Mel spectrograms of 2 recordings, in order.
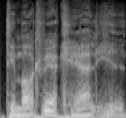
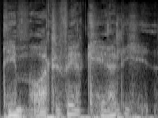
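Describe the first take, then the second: First: Slow, leaning on være, falling; slow and weighty. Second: Drawn out slowly, rising at the end; very slow, wondering. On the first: Narrator musing on the couple, slow and falling. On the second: Narrator echoing the line, very slow and rising. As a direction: let være hang, slow, ending on a rise. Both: A narrator's reading.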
